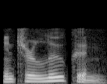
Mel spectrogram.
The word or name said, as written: interleukin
